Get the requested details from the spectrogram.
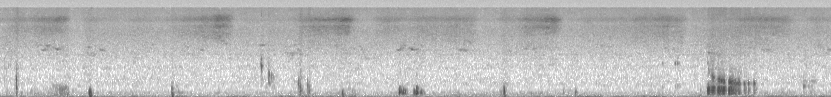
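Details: Bowel sounds from a full, bloated stomach while trying to rest after overeating, which followed a gummy that increased snacking: soft, irregular gurgles and brief rumbles over quiet room noise, ordinary digestive borborygmi.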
